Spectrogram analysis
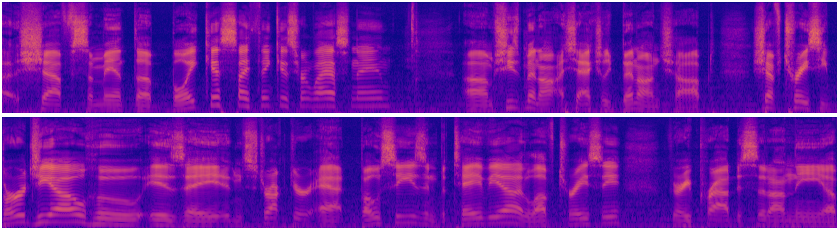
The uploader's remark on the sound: leaving the Naples Grape Festival as he records this one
